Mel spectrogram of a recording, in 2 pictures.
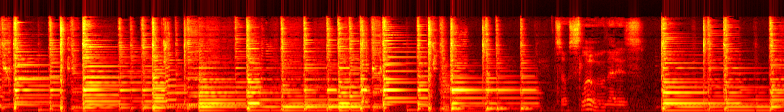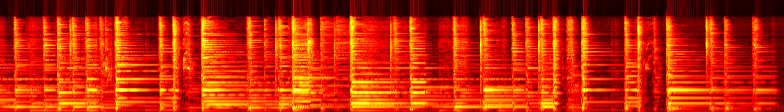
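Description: Acoustic guitar played fingerstyle: the fingers pick the notes of the chords while the thumb strikes the low string percussively between them. Playing stops briefly about eleven seconds in, then picks up again.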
